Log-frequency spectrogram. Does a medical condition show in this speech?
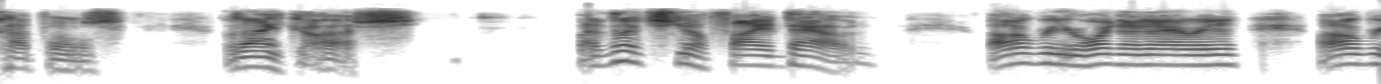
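Yes: spinal muscular atrophy, congenital.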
